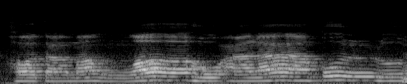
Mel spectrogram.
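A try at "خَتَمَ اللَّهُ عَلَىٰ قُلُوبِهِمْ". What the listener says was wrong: Oh, jangan dikulkan, nggak ada tasdidnya. Langsung qulu, ulangi dari depan.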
